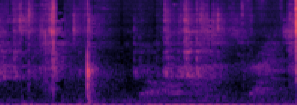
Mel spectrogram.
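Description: Trading cards and a deck box being handled and set down on a playmat: soft scratchy rustling with two sharp taps close together about half a second in.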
